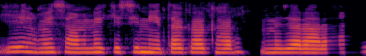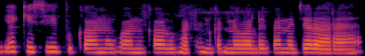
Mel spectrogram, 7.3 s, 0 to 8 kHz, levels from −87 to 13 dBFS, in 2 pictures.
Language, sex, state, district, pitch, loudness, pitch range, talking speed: Hindi, female, Bihar, East Champaran, 215 Hz, -25 LUFS, 210-230 Hz, 190 wpm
